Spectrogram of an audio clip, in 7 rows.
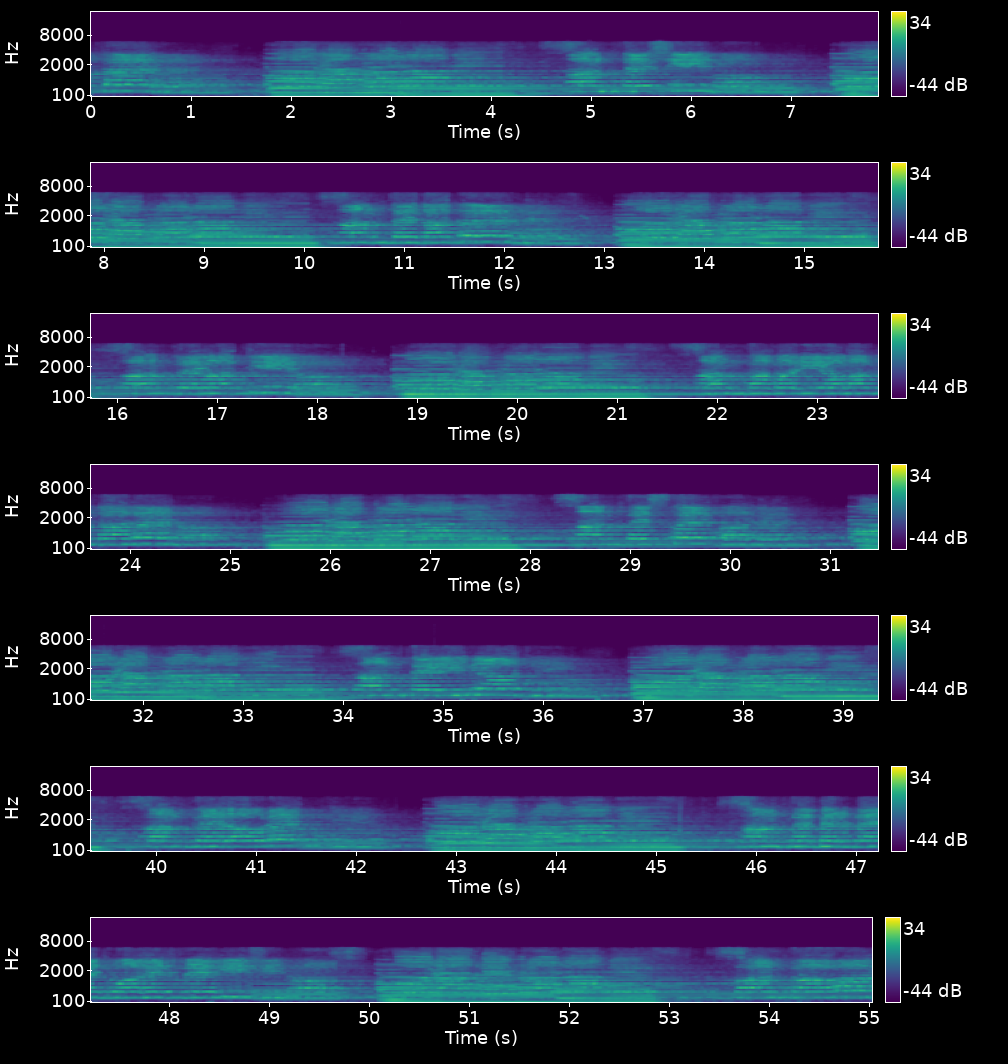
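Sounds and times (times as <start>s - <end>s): low sustained notes: 0.0s - 23.4s, 24.1s - 55.0s
choir singing liturgical music: 0.0s - 55.0s.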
